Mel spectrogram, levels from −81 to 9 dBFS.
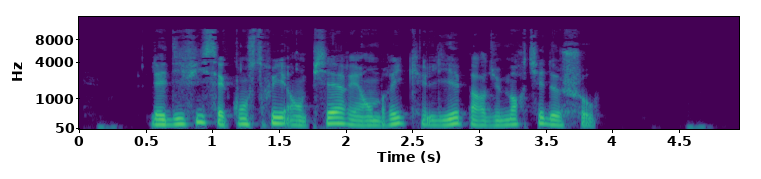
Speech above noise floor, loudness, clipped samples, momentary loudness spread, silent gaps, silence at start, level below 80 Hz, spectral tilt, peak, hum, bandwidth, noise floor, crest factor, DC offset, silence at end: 59 dB; -23 LUFS; under 0.1%; 6 LU; none; 0.15 s; -56 dBFS; -6.5 dB/octave; -4 dBFS; none; 11.5 kHz; -81 dBFS; 20 dB; under 0.1%; 0.35 s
